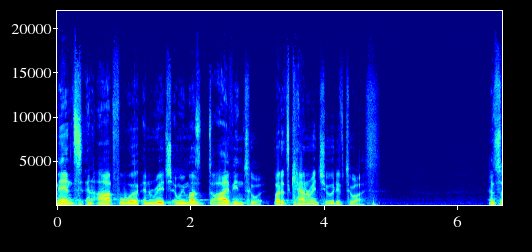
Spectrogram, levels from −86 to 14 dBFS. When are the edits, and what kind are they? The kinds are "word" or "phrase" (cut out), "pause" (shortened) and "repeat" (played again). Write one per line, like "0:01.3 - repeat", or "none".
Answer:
0:01.2 - phrase
0:03.2 - pause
